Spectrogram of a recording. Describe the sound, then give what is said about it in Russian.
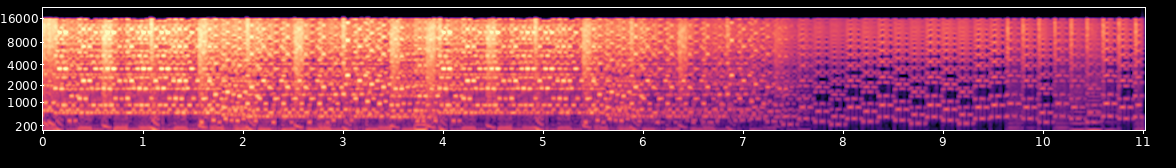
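Bright, buzzy ZX Spectrum demoscene chiptune music from a 1994 megademo, with fast square-wave arpeggios over a steady, driving beat, loud and dense at first, then thinning into sparser, chirpy bleeps toward the end. No voices. “Семнадцатый выпуск подкаста о чиповой музыке на zx-spectrum”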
